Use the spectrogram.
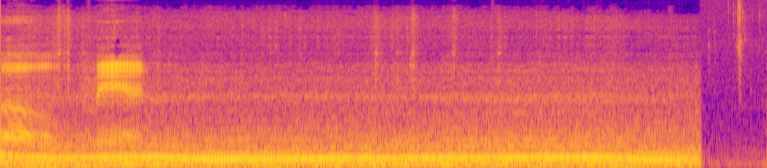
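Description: A Nissan GT-R being driven, its engine holding a loud, steady low drone for about five seconds before cutting off abruptly.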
